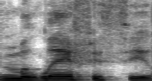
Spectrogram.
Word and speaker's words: Maleficent: It's Maleficent like Malificent.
